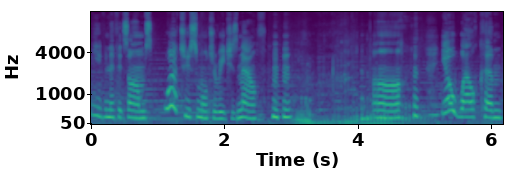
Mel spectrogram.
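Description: A cartoonish character voice speaks at a fairly high pitch and a fairly slow pace. Clear music plays in the background. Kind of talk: children's show talk to camera. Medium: puppet. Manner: excited, upbeat.

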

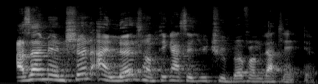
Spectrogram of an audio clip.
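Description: The speech moves at a fairly quick pace. Faint music sits in the background. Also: man. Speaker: investing YouTuber. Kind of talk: educational commentary to camera. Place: home room.

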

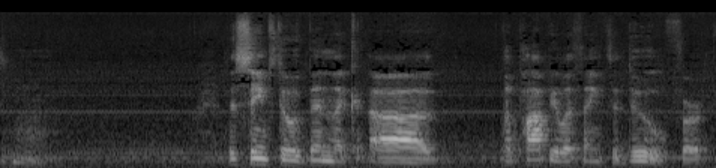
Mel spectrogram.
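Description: A man's fairly low voice with ordinary pitch variation, big swings in loudness, long and frequent pauses, and light background noise. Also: fairly slow pace. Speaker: interviewer. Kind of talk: interview questions. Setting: living room. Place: home room. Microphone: old recording.

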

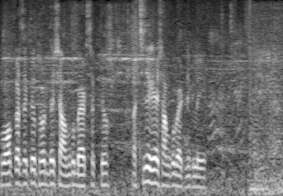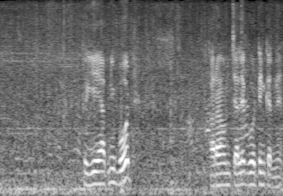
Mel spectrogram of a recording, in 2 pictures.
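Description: The sound of this man's voice is dry with no echo, though there is noticeable background noise. His pitch varies in an ordinary way. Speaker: travel vlogger. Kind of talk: casual vlog chat. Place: waterside. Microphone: phone near.

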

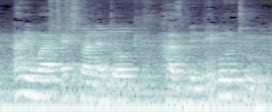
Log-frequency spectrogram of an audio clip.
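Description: A man amid strong room echo and noticeable background noise. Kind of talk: formal address at meeting. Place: meeting room.

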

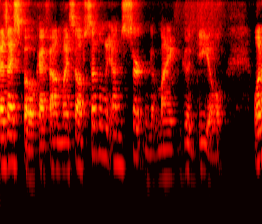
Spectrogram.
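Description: This is someone reading aloud. The voice sounds natural.

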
